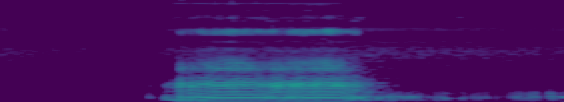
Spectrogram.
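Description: A man's drawn-out hesitation hum, a steady low 'mmm' held for under a second, starting about half a second in and trailing off.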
